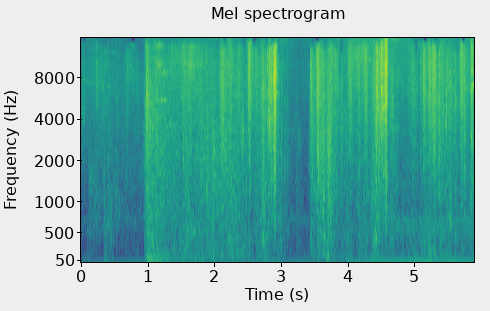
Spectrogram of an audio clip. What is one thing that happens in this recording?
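Footsteps patter quickly through grass.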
